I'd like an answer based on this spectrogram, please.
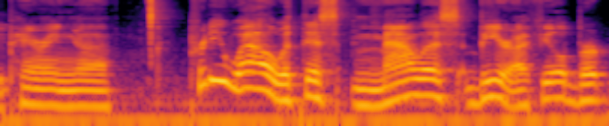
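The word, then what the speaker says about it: Malus: Malice.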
